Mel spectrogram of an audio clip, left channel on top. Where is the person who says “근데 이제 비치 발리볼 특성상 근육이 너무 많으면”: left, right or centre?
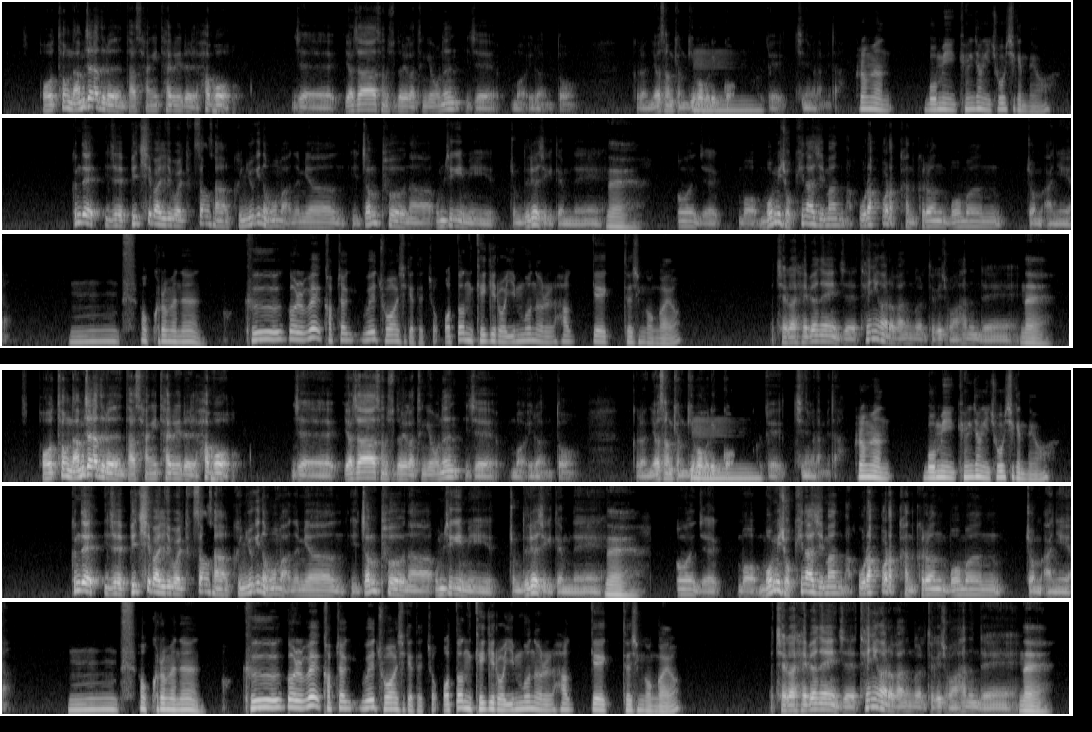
Right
